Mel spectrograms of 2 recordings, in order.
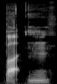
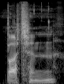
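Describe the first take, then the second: First: The middle t becomes a glottal stop. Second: The middle t is clearly pronounced. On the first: "normally with the glottal stop in there" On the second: "very carefully"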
